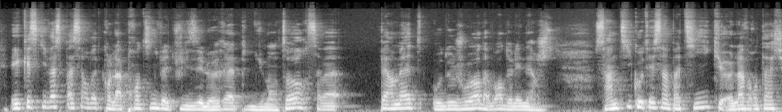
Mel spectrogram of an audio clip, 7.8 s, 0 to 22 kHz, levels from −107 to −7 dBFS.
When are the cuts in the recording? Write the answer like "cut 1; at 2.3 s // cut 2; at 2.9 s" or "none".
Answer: cut 1; at 4.4 s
